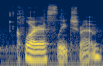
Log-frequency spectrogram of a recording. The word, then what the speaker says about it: Cloris Leachman: Originally, her character was, I'm probably going to butcher her name now, but it was Clarice Leachman. Is that right? – Cloris Leachman. Yep, that's, Cloris. Yeah.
